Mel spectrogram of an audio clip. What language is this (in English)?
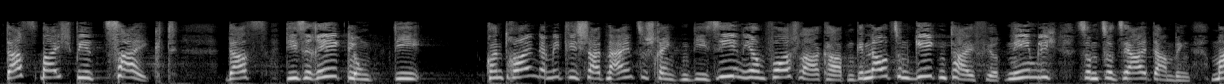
German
